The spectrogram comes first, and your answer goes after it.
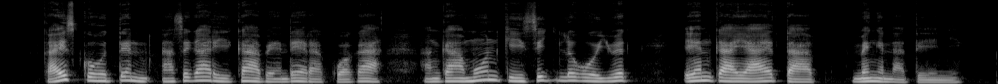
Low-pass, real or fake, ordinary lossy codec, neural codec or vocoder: none; real; none; none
